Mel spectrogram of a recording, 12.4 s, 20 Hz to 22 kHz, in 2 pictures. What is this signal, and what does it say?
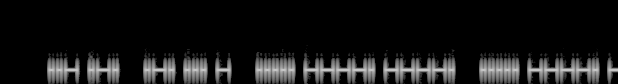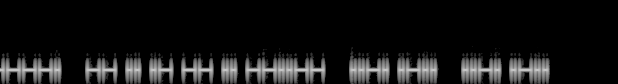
Morse code, heard as a keyed tone, about 30 wpm, 700 Hz. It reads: UR RST 599 599 MIAMI, FL FL
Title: Practice QSO - Exchange 1 - Beginning - 30wpm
